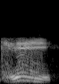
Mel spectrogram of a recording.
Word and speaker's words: ghee: First of all, I'd like to say that the pronunciation of that word is not G, it's ghee. Ah! And it definitely does come down. I told you, Roger. I told you. I told you it was not G. It's ghee. You get so bullheaded, you don't want to listen to the voice of reason. I'm not sure what the listener what the listener's talking about. Ghee? It's ghee. G-H-E-E is pronounced ghee.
